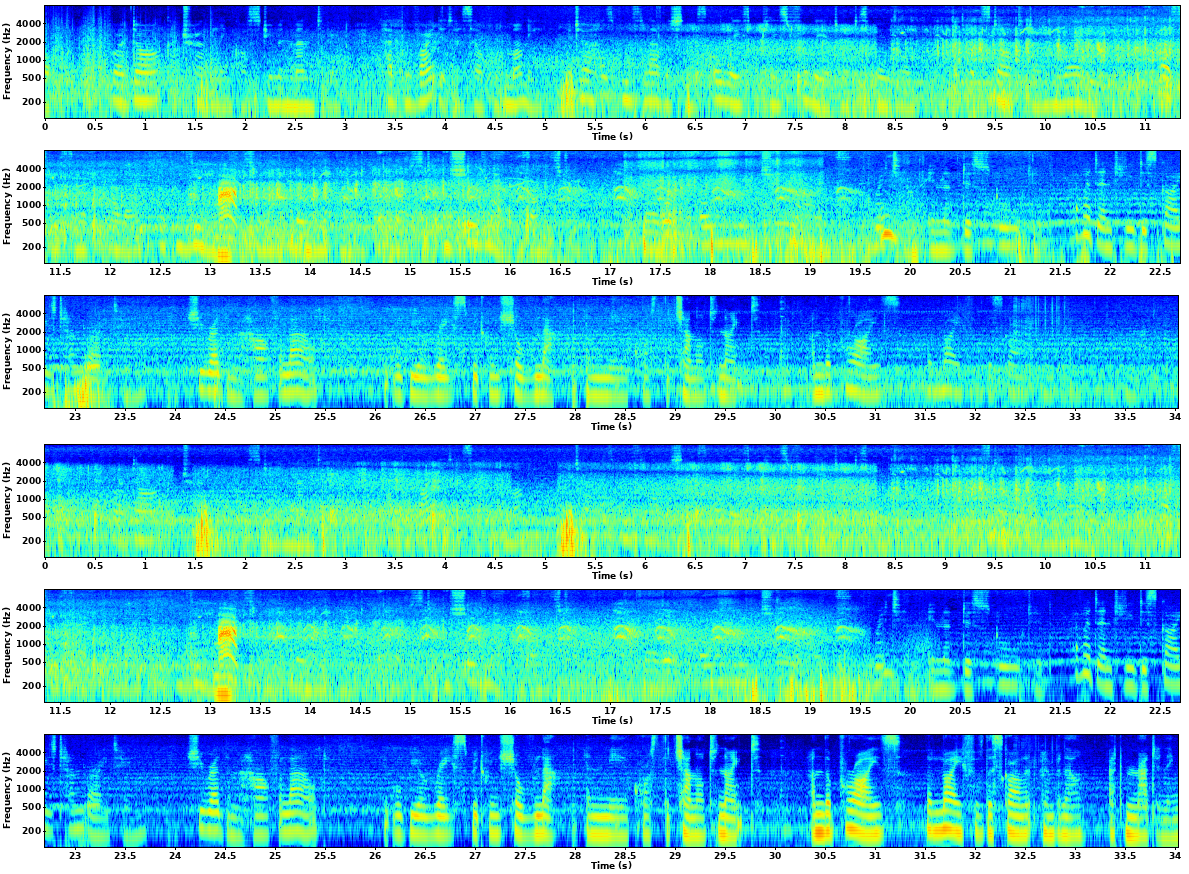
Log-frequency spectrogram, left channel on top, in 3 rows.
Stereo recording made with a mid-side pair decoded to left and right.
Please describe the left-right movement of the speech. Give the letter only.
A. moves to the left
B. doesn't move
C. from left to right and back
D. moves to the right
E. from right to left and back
D.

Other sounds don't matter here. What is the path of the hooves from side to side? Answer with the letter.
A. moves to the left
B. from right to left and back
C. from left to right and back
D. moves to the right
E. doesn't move
A.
